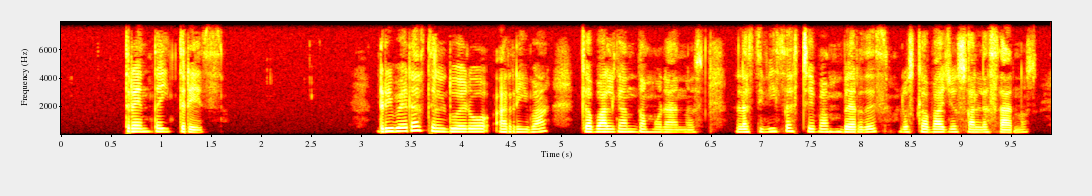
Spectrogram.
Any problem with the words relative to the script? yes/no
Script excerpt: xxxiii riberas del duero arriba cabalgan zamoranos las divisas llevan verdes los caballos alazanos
no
